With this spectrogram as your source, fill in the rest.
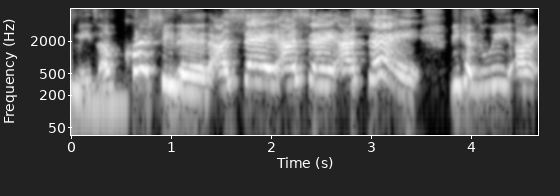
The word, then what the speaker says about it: Asé: We're raising the energy, Goddess Leticia says, or Leticia or Leticia says, in the Caribbean we say Ashay and do not pronounce the A at the end, just as in Espanol.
